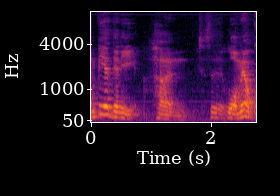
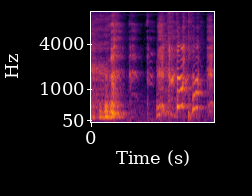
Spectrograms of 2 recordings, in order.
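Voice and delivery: high laugh. Real, not acted. Laughing at reunion joke.

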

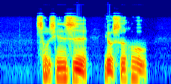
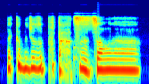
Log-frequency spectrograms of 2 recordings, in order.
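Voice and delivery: high, shrill cartoonish exasperation; exasperated shrill voice; 13 semitones higher than usual. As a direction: squeal in disbelief at the blunder. Exasperated outburst. (尖声抓狂的吐槽)

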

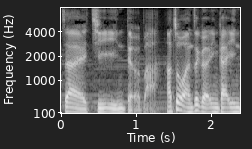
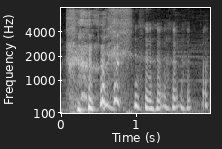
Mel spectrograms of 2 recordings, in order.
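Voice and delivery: high laugh; 13 semitones higher than usual. Real, not acted. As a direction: burst of high-pitched laughter. Laughing at funny quote.

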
